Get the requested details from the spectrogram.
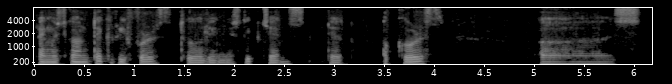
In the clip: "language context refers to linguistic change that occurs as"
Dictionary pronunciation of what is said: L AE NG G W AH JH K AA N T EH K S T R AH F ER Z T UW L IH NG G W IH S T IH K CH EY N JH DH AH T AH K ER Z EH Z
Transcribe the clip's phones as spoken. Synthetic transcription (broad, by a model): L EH NG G W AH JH K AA N T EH K T R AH F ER S T UW L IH NG G W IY S T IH K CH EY N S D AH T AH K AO S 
